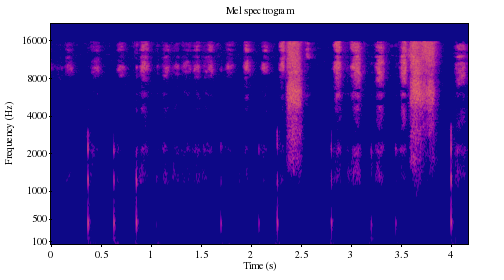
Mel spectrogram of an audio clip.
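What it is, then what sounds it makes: Graphite pencil drawing on paper. A wooden graphite pencil tip strokes across a sheet of flat drawing paper while drawing a nose and lips. Twelve short, sharp pencil taps and ticks are heard, between longer soft, bright scratching strokes. The sound is quiet and dry, with no ring.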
